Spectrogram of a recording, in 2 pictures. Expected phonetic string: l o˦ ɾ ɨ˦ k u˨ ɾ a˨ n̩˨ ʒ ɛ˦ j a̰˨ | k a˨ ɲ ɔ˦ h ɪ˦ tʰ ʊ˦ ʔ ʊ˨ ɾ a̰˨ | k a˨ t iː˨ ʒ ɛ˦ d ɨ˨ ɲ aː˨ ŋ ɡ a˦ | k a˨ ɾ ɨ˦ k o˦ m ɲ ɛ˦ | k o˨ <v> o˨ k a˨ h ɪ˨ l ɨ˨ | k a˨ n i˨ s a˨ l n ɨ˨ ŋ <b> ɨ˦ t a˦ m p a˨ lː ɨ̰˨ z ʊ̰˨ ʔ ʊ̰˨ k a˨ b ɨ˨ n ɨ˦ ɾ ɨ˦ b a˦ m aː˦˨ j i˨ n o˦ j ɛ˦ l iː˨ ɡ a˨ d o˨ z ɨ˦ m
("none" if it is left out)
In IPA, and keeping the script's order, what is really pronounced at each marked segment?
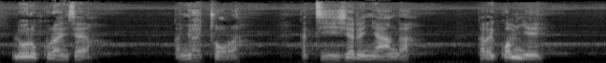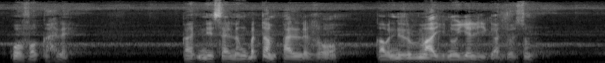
v, ɡ͡b

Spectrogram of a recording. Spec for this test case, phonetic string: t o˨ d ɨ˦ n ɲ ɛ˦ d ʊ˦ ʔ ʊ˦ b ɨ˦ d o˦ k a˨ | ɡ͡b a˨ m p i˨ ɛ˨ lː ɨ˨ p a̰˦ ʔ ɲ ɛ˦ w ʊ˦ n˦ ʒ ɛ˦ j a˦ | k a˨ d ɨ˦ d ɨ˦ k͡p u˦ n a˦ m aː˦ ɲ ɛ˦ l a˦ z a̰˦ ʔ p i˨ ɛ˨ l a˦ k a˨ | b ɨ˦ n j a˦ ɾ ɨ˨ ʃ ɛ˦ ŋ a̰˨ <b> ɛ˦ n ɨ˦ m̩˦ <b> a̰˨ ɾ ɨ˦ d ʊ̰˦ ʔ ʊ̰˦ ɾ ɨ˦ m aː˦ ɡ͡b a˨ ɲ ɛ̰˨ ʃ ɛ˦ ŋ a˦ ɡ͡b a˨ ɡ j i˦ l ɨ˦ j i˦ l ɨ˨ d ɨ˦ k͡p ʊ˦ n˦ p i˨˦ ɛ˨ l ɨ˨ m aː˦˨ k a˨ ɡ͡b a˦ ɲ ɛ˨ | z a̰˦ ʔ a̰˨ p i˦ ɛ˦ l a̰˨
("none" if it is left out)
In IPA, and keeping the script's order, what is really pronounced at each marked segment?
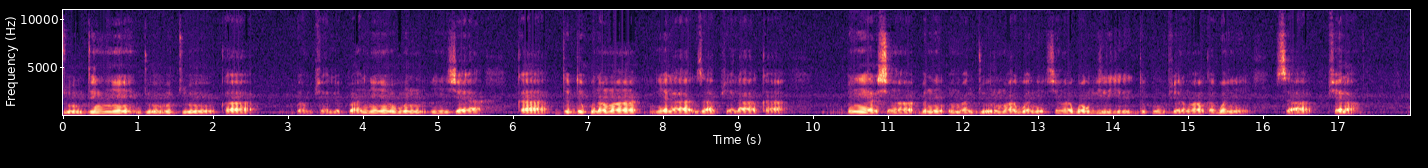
b, m

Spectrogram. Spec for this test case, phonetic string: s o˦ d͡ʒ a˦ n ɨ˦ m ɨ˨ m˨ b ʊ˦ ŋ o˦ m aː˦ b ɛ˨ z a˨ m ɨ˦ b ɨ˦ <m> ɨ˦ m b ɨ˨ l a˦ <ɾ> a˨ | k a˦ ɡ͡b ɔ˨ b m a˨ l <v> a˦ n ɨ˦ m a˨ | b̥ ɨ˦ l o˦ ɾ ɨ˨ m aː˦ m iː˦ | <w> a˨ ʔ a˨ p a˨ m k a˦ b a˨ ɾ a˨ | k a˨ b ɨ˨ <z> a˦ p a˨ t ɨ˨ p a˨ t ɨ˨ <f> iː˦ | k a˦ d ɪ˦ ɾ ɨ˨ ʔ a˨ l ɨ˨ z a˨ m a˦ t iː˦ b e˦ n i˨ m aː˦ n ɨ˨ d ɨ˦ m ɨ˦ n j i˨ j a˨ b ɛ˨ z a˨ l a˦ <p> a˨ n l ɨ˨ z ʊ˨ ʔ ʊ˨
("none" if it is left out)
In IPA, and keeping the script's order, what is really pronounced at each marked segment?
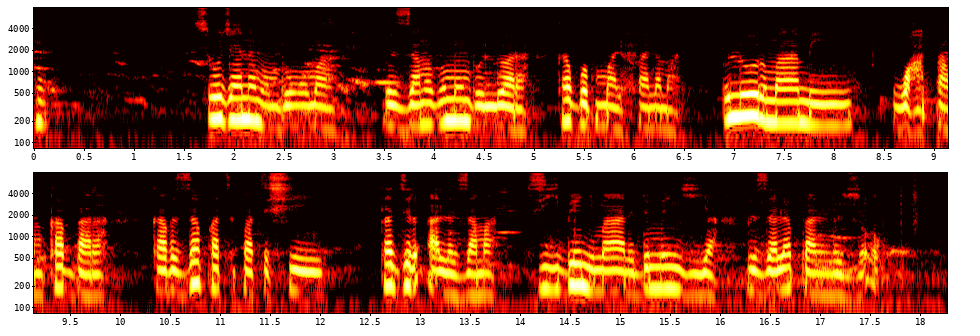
m, ɾ, f, w, z, ʃ, p

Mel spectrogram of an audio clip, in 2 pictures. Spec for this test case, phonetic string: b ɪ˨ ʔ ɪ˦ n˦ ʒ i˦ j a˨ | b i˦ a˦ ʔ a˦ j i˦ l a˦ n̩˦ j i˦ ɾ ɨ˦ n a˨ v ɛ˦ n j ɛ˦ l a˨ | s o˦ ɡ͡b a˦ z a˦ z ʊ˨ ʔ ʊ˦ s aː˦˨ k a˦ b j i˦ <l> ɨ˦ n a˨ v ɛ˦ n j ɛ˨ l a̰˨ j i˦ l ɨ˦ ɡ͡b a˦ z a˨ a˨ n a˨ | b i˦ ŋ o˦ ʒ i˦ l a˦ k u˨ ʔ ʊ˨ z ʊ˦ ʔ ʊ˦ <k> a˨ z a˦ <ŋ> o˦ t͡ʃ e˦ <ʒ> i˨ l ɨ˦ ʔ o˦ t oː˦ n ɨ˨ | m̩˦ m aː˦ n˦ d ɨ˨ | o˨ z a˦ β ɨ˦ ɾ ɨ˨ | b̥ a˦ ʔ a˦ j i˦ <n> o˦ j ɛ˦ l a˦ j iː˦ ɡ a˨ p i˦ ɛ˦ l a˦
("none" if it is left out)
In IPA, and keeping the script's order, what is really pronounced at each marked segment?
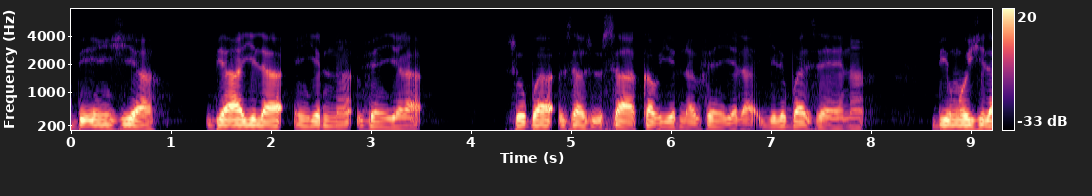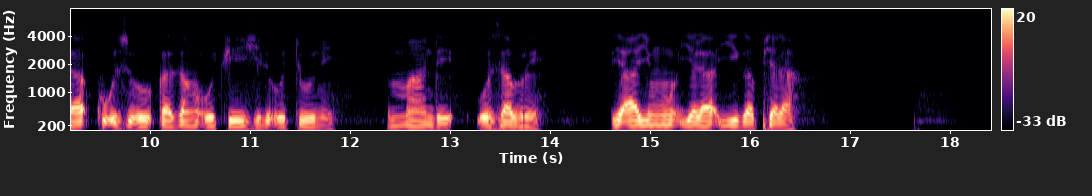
ɾ, k, ŋ, ʒ, ŋ

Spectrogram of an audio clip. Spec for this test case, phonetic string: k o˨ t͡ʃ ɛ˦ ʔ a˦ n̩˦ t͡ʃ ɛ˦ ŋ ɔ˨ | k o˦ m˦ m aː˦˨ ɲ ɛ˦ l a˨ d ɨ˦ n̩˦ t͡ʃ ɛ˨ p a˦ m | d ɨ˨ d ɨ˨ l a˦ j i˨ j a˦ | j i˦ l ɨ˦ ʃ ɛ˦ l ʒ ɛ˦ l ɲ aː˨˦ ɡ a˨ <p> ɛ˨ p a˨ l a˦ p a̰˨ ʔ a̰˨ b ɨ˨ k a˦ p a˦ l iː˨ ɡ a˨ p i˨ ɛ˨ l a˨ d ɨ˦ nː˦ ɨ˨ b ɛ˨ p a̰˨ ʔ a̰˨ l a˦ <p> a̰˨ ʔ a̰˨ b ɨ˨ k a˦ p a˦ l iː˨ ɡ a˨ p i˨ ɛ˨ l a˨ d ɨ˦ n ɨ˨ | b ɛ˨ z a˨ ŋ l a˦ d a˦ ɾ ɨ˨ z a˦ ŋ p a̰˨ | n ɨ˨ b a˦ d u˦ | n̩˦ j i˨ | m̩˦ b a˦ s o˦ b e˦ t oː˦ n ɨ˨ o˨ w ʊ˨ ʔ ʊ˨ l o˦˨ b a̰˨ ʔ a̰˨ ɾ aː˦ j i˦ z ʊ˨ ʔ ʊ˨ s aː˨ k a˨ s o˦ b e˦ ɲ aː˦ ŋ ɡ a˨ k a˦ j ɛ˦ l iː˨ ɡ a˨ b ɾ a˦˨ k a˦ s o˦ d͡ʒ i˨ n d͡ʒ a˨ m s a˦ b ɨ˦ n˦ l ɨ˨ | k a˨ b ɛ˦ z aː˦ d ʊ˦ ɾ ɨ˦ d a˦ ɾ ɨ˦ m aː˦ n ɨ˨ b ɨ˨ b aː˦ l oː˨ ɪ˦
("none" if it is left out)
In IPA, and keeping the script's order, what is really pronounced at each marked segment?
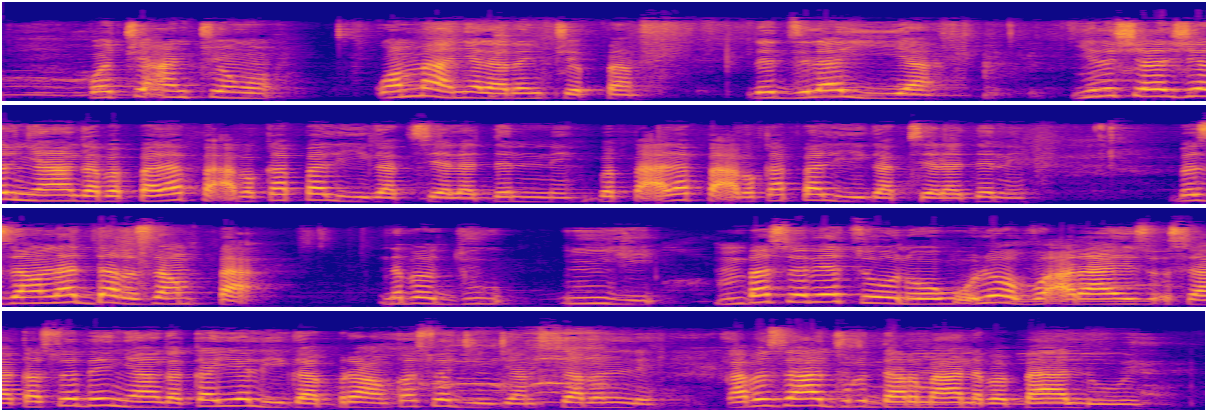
b, p

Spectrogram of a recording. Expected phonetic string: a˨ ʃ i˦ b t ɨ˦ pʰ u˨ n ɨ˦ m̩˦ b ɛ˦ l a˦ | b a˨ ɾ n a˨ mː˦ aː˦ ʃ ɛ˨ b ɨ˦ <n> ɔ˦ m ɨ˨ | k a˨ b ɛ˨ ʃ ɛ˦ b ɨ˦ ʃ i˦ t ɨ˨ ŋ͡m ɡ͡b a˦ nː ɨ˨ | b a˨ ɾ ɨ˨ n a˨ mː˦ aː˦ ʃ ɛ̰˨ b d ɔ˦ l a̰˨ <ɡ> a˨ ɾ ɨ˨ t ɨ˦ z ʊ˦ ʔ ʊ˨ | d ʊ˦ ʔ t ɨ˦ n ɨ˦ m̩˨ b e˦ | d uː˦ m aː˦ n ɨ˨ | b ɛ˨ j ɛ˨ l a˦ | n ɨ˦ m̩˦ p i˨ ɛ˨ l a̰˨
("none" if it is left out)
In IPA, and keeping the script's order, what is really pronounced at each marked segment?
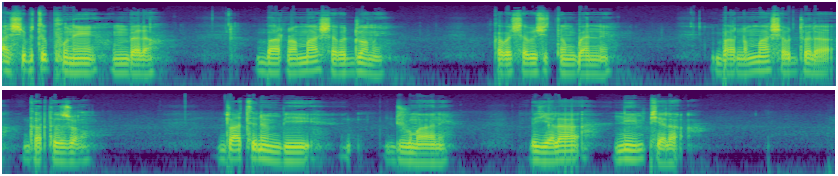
d, ɡ

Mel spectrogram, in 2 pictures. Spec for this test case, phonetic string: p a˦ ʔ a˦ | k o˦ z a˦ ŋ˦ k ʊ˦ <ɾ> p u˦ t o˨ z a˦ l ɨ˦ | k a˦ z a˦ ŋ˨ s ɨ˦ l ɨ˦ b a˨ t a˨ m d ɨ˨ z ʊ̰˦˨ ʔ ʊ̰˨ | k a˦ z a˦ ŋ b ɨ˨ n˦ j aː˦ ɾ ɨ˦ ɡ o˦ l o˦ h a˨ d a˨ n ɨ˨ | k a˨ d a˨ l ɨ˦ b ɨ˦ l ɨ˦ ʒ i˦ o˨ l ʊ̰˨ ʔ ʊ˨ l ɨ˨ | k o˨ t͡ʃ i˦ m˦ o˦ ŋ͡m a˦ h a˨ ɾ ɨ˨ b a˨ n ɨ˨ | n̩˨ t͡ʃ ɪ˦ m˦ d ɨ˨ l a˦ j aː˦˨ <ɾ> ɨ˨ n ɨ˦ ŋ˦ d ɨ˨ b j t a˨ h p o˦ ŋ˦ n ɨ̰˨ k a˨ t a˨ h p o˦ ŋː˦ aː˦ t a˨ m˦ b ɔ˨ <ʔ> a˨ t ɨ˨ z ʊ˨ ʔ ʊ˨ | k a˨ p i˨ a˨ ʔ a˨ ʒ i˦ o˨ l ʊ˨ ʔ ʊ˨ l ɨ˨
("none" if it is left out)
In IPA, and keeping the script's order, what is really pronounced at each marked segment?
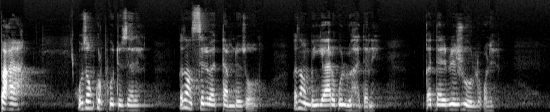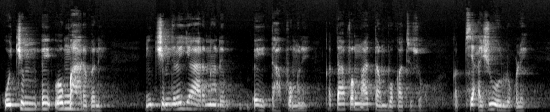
ɾ, ɾ, k

